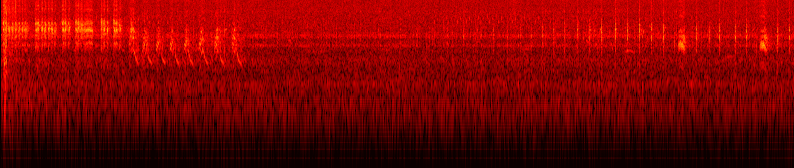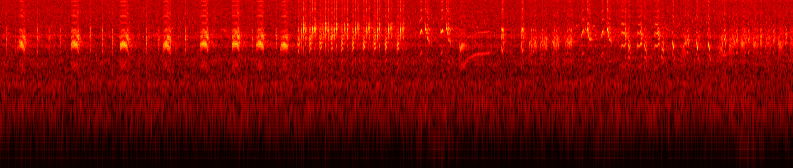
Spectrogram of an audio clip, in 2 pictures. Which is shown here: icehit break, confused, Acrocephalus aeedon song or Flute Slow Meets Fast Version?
Acrocephalus aeedon song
